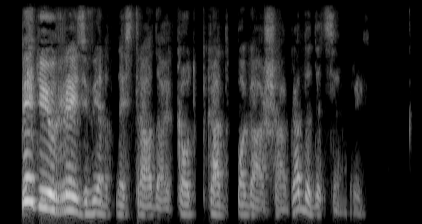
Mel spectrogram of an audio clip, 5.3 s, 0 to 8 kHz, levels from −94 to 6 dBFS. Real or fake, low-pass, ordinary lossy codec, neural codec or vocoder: real; 7.2 kHz; AAC, 48 kbps; none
